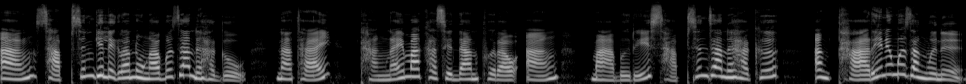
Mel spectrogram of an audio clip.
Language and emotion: Bodo, happy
